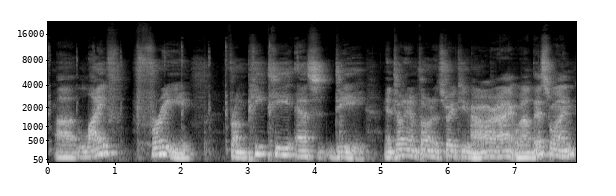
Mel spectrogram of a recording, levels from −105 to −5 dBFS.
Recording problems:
off-mic speech; far
room echo; slight; dies away in 0.3 s
household noises; faint; throughout; 30 dB below the speech

